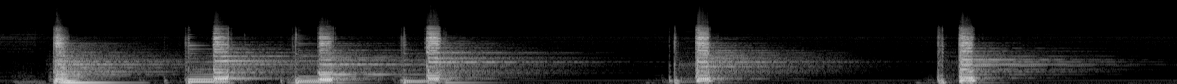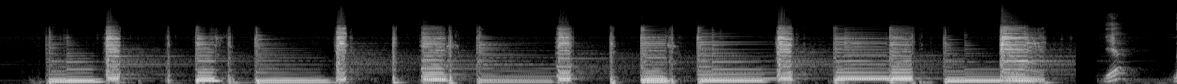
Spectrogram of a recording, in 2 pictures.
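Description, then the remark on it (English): Electric guitar played through plate reverb, with sparse plucked notes and chords ringing into smooth, shimmering tails, then a denser run of rhythmic strums. Fairly loud, with no voices. “All right, so this would be plate.”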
